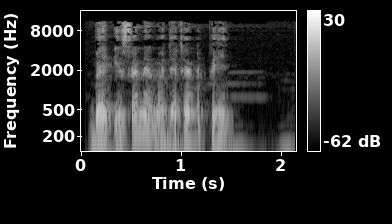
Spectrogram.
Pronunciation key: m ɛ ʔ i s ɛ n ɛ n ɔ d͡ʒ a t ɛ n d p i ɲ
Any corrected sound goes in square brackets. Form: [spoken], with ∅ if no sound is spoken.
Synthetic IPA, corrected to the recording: [b] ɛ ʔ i s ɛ n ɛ n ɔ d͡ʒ a t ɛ n d p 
